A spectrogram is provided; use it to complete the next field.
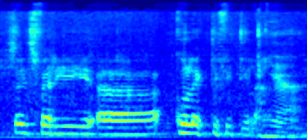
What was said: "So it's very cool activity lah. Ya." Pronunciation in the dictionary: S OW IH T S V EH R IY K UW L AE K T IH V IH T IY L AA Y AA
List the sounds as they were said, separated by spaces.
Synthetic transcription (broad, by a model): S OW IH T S F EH R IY K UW L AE K T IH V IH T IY L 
